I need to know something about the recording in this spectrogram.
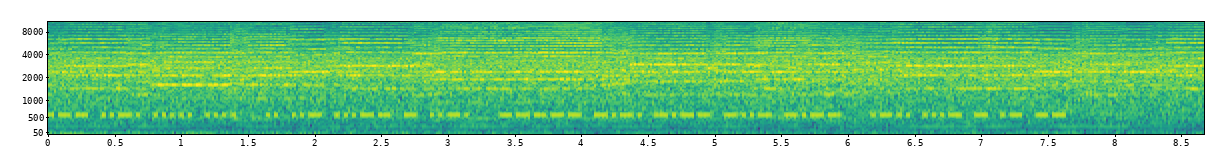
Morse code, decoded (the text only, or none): … IU3TF 0CYXY LVTAM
